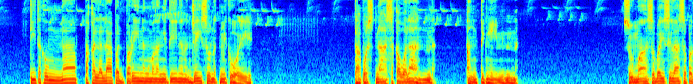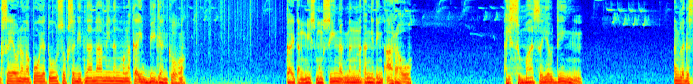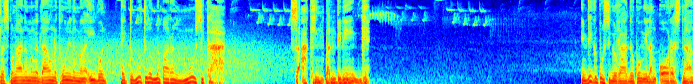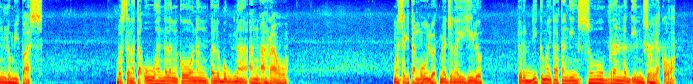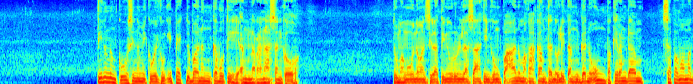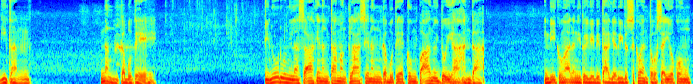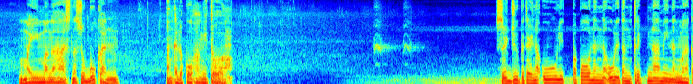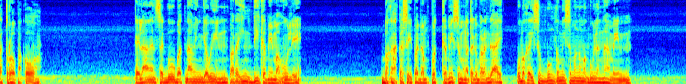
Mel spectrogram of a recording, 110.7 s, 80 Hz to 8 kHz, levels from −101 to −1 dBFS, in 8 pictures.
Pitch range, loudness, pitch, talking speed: 85-115 Hz, -17 LUFS, 95 Hz, 105 wpm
